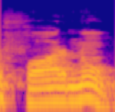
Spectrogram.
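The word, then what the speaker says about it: foreknow: उसी तरह यहां पे यहां पर एन ओ व के साइलेंट क्योंकि नौ का है ये नो वाला से लिया गया है 9 का ही मनाया गया ये तो इसको पढ़ेंगे फोर्नो क्या पढ़ेंगे फॉर नो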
